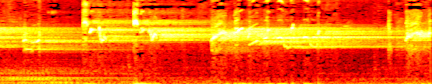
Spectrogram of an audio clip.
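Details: Captive Oriental magpie-robin in a morning lure recording meant to get other birds singing, in the fast "konslet" style with harsh material. Bright whistled phrases with sliding notes, broken by short breaks, over a faint low hum.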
